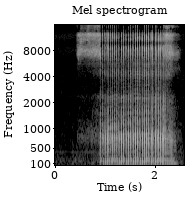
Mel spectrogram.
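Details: Pug snoring indoors, a soft breathy lead-in and then a loud rattling snore of rapid fluttering pulses lasting about one and a half seconds before fading out.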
